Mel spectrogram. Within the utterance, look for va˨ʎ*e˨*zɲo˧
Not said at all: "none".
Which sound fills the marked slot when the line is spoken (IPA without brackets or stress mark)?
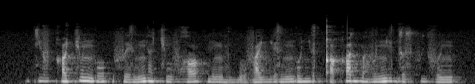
e˨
